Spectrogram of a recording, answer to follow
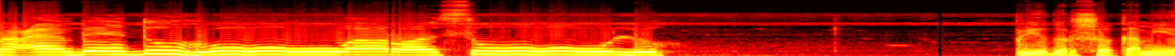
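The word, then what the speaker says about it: عبده: বাকলার হরফ নিচের দিকে ধাবিত করে ধাক্কা দিয়ে উচ্চারণ করব আবেদুহু ওয়া রাসুলুহ ওয়া আশহাদু আন্না মুহাম্মাদান আবদুহু ওয়া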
